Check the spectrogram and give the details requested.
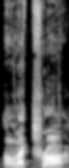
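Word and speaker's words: Elektra: that first off and her name is Electra Lopez that's number one Electra yeah I know Alexa Lopez Electra not Alexa Electra you know like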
